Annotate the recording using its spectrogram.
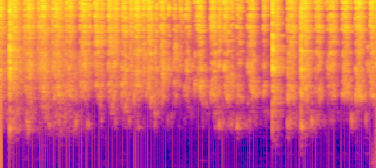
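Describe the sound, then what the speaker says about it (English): A fork whisks egg yolk and cream together in a bowl, a steady rapid clinking and scraping rhythm, close and fairly loud, with no talking. "Just going to loosen that up until it's completely mixed. I'm just using a fork for that."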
